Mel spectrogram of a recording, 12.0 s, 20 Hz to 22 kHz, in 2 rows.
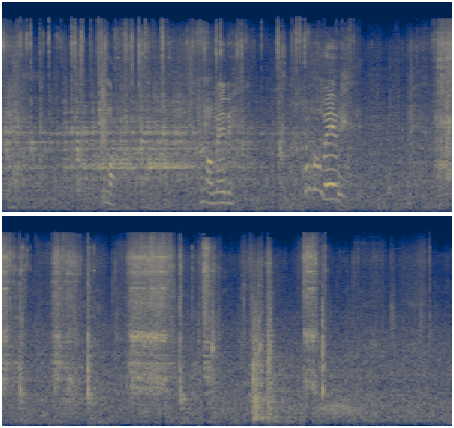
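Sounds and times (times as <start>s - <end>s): fishing reel ratcheting: 0.0s - 4.5s, 5.7s - 8.8s, 10.0s - 10.4s.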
